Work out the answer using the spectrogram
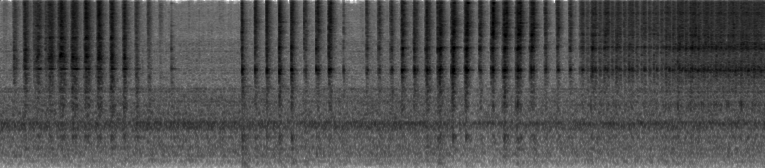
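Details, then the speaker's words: Wet quilted sycamore bowl blank on a Record wood lathe: quick rhythmic ticking while the gouge only touches the uneven lumps once per revolution, then a smooth steady hiss as the blank runs true and cuts continuously. "you can hear run when it's only uneven surface it only touches once as it goes round well as you got those lumps so he got into the smooth path we got a continuous down"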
